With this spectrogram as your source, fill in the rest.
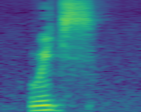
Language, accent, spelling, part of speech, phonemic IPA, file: French, France, Wix, proper noun, /wiks/, LL-Q150 (fra)-Wix.wav
- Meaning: synonym of Wiktionnaire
